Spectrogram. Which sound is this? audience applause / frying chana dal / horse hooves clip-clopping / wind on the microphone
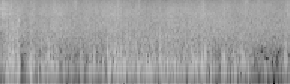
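wind on the microphone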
